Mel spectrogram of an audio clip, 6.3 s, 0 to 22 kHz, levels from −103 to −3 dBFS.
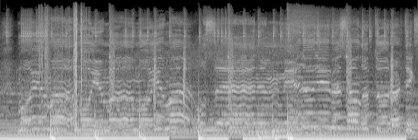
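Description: From 0.58 to 1.37 s, dense rustling and scratching sits about 10 dB below the sound: cable scratch noise, likely a worn cable or connector being moved.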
